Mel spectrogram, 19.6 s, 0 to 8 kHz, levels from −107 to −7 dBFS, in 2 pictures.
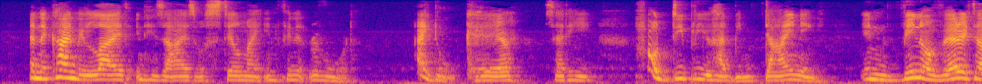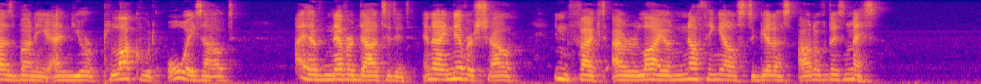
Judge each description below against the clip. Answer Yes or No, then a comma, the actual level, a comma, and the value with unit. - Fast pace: No, average, 170 wpm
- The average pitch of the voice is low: No, medium, 160 Hz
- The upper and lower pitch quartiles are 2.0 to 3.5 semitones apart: Yes, average, 3.0 semitones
